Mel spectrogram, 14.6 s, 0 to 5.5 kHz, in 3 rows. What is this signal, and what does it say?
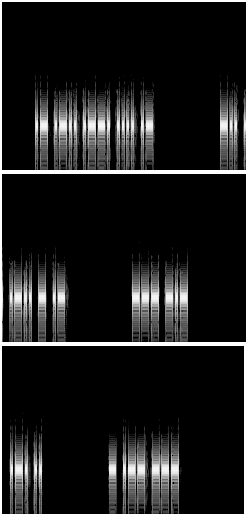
Morse code, heard as a keyed tone, about 25 wpm, 550 Hz. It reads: ALPHA DELTA OK RI TWO
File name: Ultimate Word List / 25WPM Ultimate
